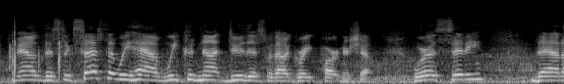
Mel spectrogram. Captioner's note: applause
